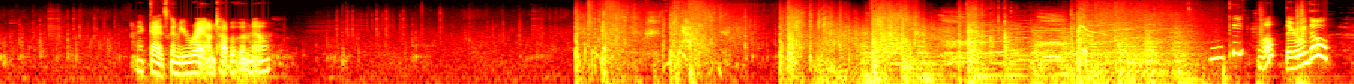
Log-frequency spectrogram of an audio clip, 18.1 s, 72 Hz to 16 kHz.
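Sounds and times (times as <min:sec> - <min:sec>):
dramatic music: 0:11.2 - 0:16.3
sound effects: 0:11.5 - 0:16.2.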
